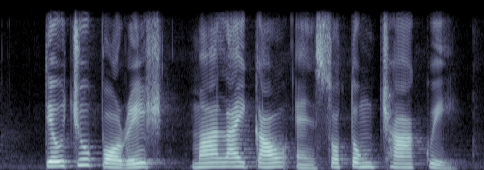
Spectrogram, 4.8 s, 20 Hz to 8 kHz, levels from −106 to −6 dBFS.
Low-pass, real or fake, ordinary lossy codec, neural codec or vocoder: 7.2 kHz; real; none; none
